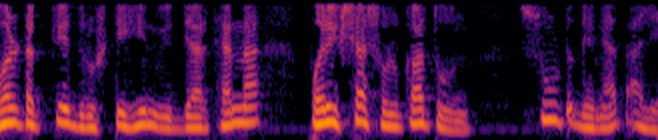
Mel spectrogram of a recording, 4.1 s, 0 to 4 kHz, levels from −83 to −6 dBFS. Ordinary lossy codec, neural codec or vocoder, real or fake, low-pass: none; none; real; 3.6 kHz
